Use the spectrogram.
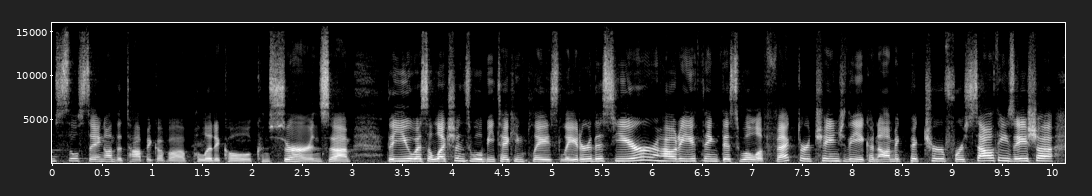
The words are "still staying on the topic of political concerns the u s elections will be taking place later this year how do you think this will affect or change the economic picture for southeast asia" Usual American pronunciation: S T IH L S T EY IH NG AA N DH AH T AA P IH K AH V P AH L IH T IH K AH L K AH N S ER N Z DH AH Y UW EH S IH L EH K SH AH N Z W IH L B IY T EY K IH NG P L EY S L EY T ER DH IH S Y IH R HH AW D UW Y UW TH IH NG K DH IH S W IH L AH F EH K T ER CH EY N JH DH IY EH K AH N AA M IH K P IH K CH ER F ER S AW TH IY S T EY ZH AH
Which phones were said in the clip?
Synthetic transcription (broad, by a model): S T IH L S EY IH NG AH N DH AH T AA P IH K AH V P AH L IH T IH K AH L K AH N S ER N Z DH AH Y UW EH S IH L EH K SH AH N Z W IH L B IY T EY K IH NG P L EY S L EY T ER DH IH S Y IH R HH AW D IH Y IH TH IH NG K DH IH S W IH L AH F EH K T ER CH EY N JH DH IY EH K AH N AA M IH K P IH K CH ER F ER S AW TH IY S T EY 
